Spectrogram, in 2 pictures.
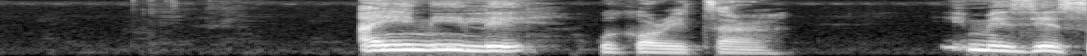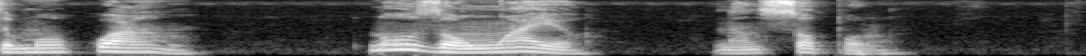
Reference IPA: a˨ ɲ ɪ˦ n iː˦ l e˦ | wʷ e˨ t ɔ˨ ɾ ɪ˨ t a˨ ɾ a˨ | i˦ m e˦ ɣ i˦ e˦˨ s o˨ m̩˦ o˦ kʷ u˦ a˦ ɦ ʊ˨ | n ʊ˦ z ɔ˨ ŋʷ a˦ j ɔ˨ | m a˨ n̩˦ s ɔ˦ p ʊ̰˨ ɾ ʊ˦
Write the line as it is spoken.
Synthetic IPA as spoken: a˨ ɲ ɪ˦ n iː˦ l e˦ | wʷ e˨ k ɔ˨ ɾ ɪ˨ t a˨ ɾ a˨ | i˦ m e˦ z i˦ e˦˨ s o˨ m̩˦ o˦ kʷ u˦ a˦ ɦ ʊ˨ | n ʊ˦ z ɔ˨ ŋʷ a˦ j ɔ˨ | n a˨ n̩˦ s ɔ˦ p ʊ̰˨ ɾ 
